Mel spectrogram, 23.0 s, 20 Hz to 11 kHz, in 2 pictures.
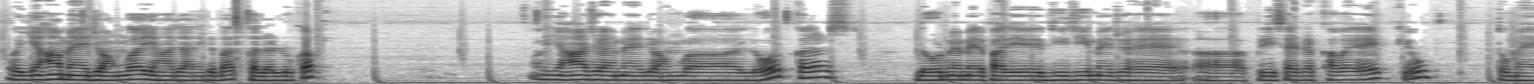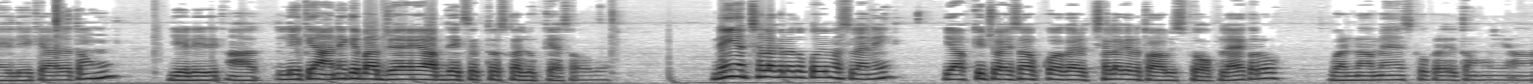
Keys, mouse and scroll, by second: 0.7 click, 4.1 click, 12.1 click, 16.2 click.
